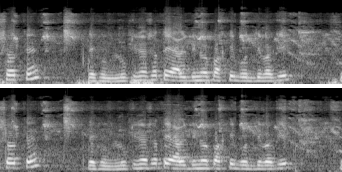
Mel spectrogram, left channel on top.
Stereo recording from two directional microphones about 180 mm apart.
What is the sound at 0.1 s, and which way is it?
Speech, 30° left (ahead or behind).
